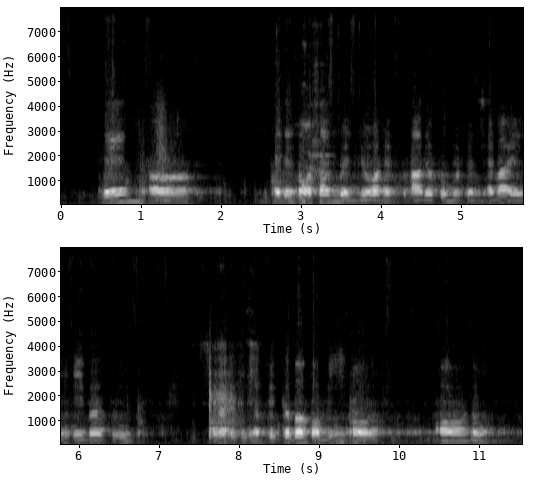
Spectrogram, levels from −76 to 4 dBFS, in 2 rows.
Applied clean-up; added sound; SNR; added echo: neural separator model SepFormer DNS4.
